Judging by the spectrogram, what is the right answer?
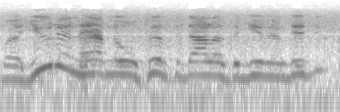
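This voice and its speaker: An anxious, high-voiced, creaky fellow. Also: male voice, quick pace. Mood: worried. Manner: stammering repetitions, deferential, folksy ungrammatical speech. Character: anxious, humble, naive man, easily flustered. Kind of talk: 1930s-40s radio comedy acting. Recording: muffled, noisy old radio recording.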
